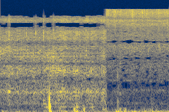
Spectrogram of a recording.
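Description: Chopped onions sizzling in a stainless steel pot while a wooden spoon stirs them, with one sharp knock of the spoon about half a second in. The sizzle stops abruptly about a second and a half in, leaving a low steady rumble.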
